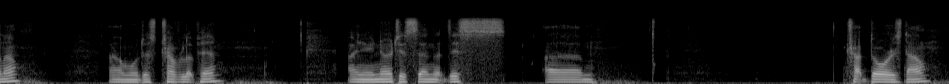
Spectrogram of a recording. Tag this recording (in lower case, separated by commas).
speech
